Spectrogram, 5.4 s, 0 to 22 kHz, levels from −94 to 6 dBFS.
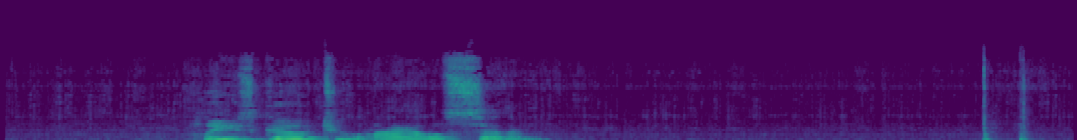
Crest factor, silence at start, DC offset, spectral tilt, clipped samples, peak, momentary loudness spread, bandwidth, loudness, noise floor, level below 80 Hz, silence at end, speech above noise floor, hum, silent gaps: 20 dB; 1 s; under 0.1%; -5.5 dB/octave; under 0.1%; -20 dBFS; 20 LU; 13.5 kHz; -37 LUFS; -75 dBFS; -74 dBFS; 0.25 s; 40 dB; none; none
